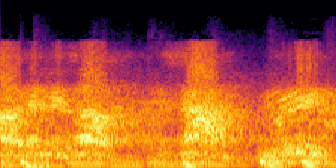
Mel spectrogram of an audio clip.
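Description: protest crowd shouting

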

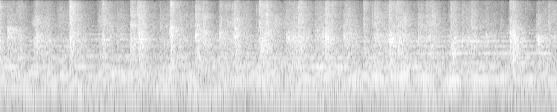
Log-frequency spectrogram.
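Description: audience clapping

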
